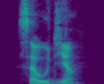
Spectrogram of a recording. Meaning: Saudi, Saudi Arabian
- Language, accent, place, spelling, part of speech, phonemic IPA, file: French, France, Lyon, saoudien, adjective, /sa.u.djɛ̃/, LL-Q150 (fra)-saoudien.wav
